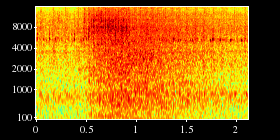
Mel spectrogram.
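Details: 1957 oval-window VW Beetle with an air-cooled flat-four generator engine, previously idling very low with a slight bog on more fuel: picks up cleanly on a short blip and settles back without stumbling. Mixture now sounds right; normal running.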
